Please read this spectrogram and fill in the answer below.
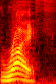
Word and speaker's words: Rife: And your last name is pronounced Rife. Rife, yeah. Rife. I do hear Reef a lot, though.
